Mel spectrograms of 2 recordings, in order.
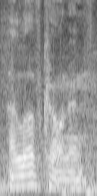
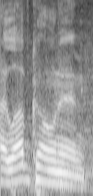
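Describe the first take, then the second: First: It is said quietly and somberly, to oneself. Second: It is said loudly and excitedly.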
